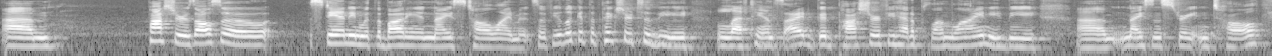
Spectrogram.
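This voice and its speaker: A woman in her thirties giving a health lecture into a handheld mic in a university lecture hall, loud and energetic, often checking in with the audience. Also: fairly low pitch, a little slow. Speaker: athletic trainer and lecturer. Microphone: handheld microphone.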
